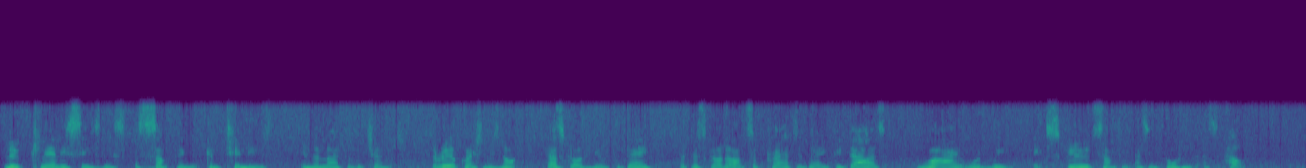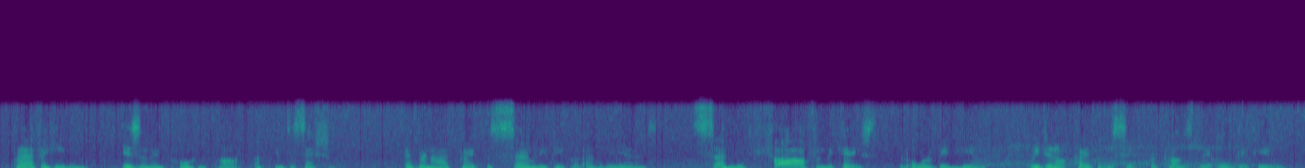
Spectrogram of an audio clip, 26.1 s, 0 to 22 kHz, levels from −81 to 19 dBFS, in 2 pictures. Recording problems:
garbled, watery; badly; nothing above 8 kHz
hiss; noticeable; throughout; 15 dB below the speech
train or aircraft noise; faint; throughout; 20 dB below the speech

